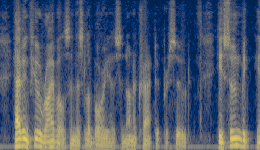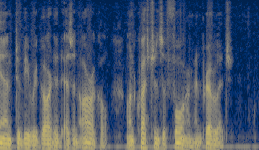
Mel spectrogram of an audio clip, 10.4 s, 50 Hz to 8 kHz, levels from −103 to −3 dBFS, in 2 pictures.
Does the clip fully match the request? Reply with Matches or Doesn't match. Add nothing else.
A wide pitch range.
Matches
